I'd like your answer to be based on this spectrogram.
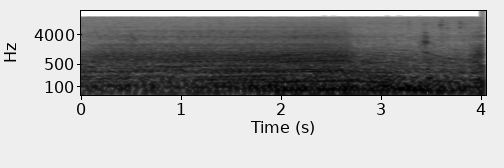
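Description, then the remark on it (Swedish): A truck drives south with a steady, heavy engine rumble and road noise that stays constant throughout, with a few faint high squeaks near the end. “Tom hoppar in i lastbilen och börjar köra söderut.”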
